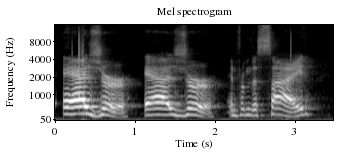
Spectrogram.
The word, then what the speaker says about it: Azure: My mouth comes out away from my face, Azure. Hopefully all of these tips help you to get the right pronunciation, Azure. Now I'm going to tell you the word that I heard on the several calls that I've facilitated where individuals have said Azure. I've heard the word assure, assure, A-S-S-U-R-E, which obviously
